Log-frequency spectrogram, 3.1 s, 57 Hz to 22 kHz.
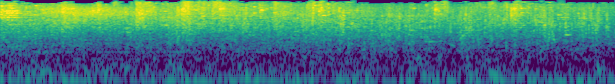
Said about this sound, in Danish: Jeg står herude på Islands Brygge i København, lige der, hvor asfaltvejen bliver til brosten. Og lige foran en enorm betonbygning, som hedder Silo 52, og som man lige er gået i gang med at rive ned med sådan en meget stor jernkugle.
